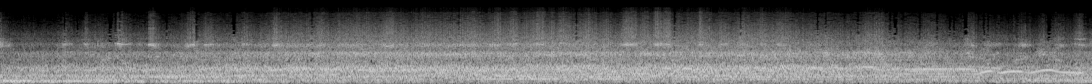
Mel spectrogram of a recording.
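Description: A pack of dirt-track stock cars racing together, many engines running hard at once in a loud, steady wall of noise heard from the grandstand.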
